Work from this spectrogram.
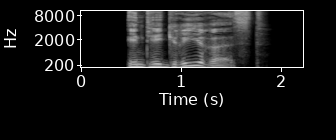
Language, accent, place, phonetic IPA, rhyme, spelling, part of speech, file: German, Germany, Berlin, [ˌɪnteˈɡʁiːʁəst], -iːʁəst, integrierest, verb, De-integrierest.ogg
- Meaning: second-person singular subjunctive I of integrieren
